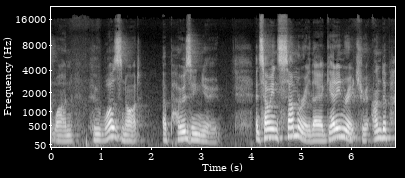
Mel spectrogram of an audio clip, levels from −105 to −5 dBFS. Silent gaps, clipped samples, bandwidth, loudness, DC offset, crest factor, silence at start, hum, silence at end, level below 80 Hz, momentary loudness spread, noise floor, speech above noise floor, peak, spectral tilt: none; under 0.1%; 18 kHz; -19 LUFS; under 0.1%; 18 dB; 0 s; none; 0 s; -60 dBFS; 14 LU; -46 dBFS; 28 dB; -2 dBFS; -4.5 dB/octave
